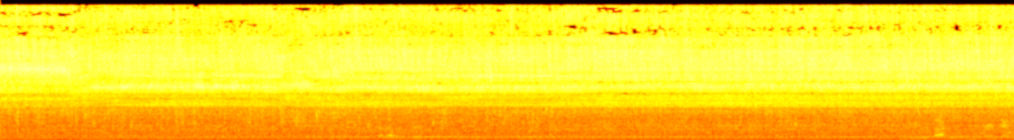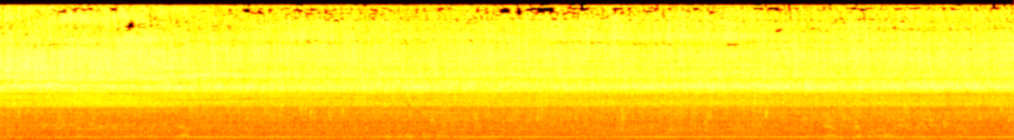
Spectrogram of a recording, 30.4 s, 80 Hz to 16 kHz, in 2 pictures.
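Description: Wire EDM machine cutting: the spark erosion along the 0.010-inch wire under a water flush makes a steady, high-pitched sizzling hiss over a steady machine hum, the hiss dropping slightly in pitch about a second in.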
